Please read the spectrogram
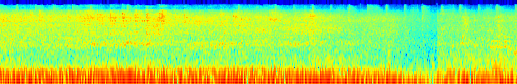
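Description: Rushing, churning water around a river rapids raft, with heavy wind rumble on the camera microphone; the noise dips briefly about five seconds in.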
